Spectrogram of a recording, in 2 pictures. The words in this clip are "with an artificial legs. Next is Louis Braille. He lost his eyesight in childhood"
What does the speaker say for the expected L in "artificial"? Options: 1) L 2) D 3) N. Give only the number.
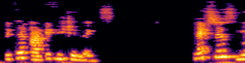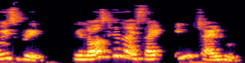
1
